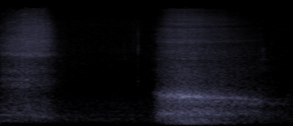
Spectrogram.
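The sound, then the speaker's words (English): Slow, deep human breathing, soft overall: a short airy inhale, a pause, then a longer, fuller exhale that gradually fades away. “Let's take in a deep breath and let it out slowly, okay?”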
